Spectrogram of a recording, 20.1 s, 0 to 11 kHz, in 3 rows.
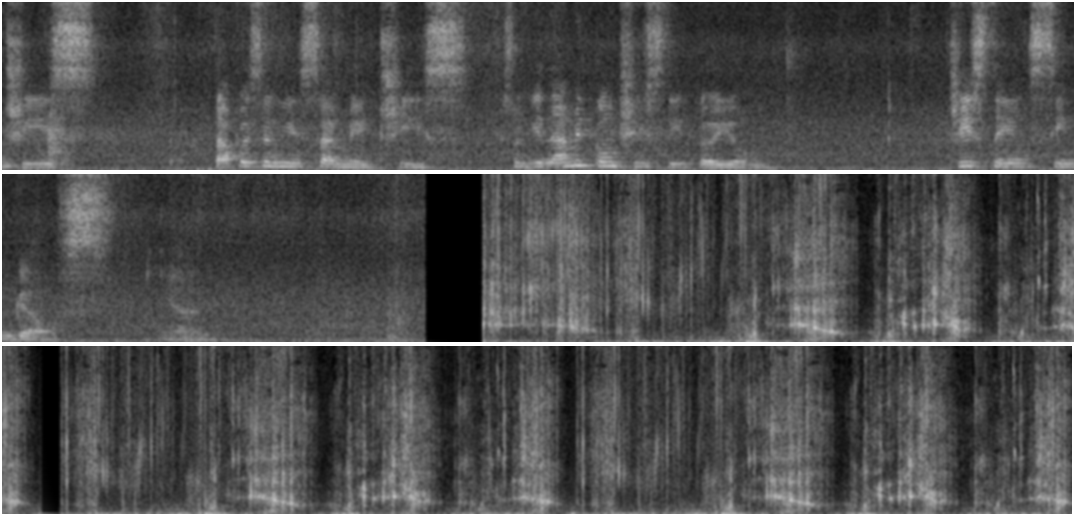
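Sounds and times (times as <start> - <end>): chewing sandwich: 9.7 - 20.0.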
